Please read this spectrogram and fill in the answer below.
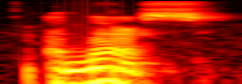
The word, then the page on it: amerce: British English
